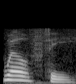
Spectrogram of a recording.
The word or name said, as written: wealthy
